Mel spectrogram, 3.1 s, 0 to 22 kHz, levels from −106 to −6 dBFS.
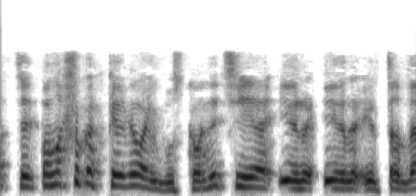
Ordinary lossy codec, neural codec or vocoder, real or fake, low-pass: MP3, 48 kbps; codec, 16 kHz, 2 kbps, FreqCodec, larger model; fake; 7.2 kHz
